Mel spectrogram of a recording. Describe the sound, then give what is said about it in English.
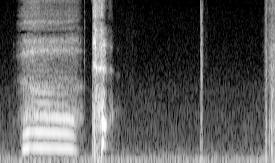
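A young cartoon piglet playing doctors and nurses gives a single short cough. It comes right after a drawn-out voiced breath-in sound, and a few faint clicks follow. “take a big breath in, then cough.”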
